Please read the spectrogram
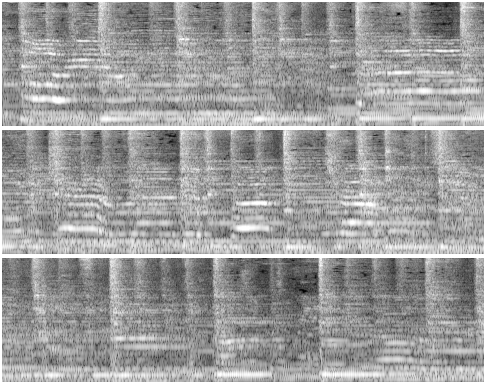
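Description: An acoustic guitar strummed steadily in chords, with a man singing a melody over it.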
